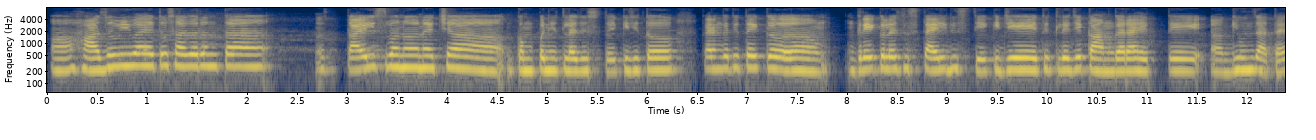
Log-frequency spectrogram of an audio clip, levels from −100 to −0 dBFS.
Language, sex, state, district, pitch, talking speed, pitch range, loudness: Marathi, female, Maharashtra, Chandrapur, 225 Hz, 155 wpm, 215-245 Hz, -16 LUFS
